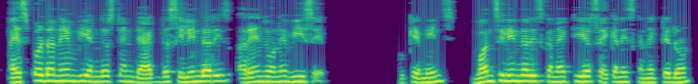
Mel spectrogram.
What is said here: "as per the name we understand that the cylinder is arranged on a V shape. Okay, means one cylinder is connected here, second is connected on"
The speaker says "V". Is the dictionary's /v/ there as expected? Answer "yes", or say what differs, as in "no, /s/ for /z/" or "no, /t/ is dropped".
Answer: yes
